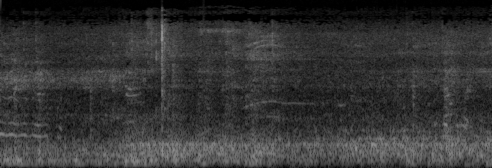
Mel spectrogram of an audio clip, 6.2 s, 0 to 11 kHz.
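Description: Steady low rumble inside the cabin of a Ryanair Boeing 737 rolling along the ground: jet engine noise mixed with the wheels running on the tarmac.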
